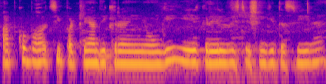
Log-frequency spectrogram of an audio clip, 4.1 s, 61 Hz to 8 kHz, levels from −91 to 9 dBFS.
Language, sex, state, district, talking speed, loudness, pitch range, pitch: Hindi, female, Punjab, Pathankot, 205 wpm, -14 LUFS, 210-220 Hz, 210 Hz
